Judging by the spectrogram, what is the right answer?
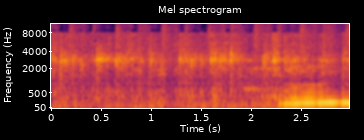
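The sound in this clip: Frantic, rapid tapping on keys during an online game, a dense, continuous patter of small clicks. A voice comes in near the end over the tapping.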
